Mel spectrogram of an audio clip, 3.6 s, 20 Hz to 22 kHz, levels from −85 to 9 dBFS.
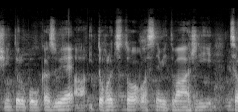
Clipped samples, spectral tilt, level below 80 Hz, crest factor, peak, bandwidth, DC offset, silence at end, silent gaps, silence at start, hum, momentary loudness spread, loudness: under 0.1%; -3 dB/octave; -56 dBFS; 16 dB; 0 dBFS; 12 kHz; under 0.1%; 0 s; none; 0 s; none; 6 LU; -15 LUFS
